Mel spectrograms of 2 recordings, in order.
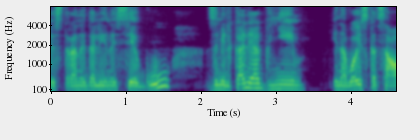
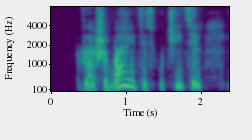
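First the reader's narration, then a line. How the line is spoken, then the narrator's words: Frightened cry. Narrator (Russian): испуганно вскричал Любей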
